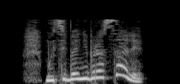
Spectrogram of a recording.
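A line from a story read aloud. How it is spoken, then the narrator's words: Squeaked. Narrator (Russian): пискнул Рыбьенок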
